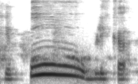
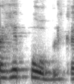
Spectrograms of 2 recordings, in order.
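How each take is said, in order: First: "república" called out with a drawn-out, louder PÚ; calling the word. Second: Said in the usual way. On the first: Shown as a demonstration. Teacher demonstrates the stressed syllable to pupils, calling out "república" with PÚ stretched. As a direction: stretch the PÚ of "república" long and loud. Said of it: "aquela brincadeira de chamar a palavra". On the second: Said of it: "brincadeira de chamar a palavra".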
